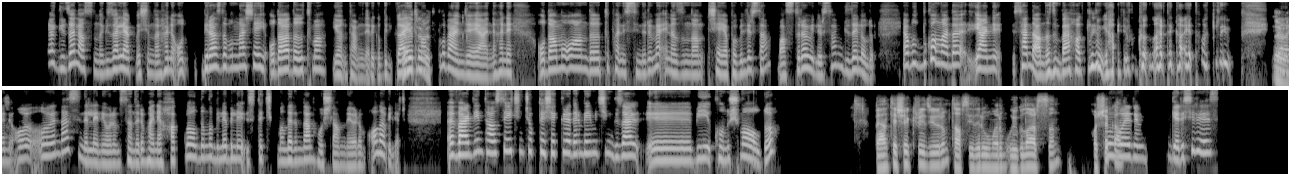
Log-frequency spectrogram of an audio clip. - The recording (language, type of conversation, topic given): Turkish, advice, Açlık veya stresliyken anlık dürtülerimle nasıl başa çıkabilirim?
- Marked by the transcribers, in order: tapping; laughing while speaking: "yani. Bu konularda gayet haklıyım"; other background noise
